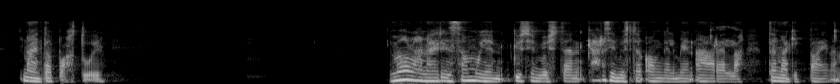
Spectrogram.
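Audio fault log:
0.42–0.49 s, 3.88–3.94 s and 6.28–6.33 s: packet loss on an ADPCM call. Each time about 20 ms of speech becomes abrupt silence, which fits one lost packet on the 64 kbit/s G.722 link. The second hole comes just before "me ollaan näiden samojen". The third comes just after "ollaan näiden samojen kysymysten". The decoder's adaptive predictor and step size drift from the sender's. So the speech returns with brief slight distortion, then settles within tens of milliseconds.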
